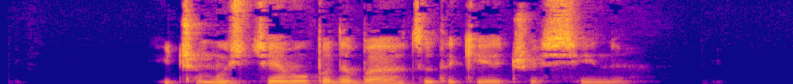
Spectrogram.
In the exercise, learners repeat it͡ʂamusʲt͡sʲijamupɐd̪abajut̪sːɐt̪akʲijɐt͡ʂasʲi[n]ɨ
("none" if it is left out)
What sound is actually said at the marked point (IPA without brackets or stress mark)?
n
